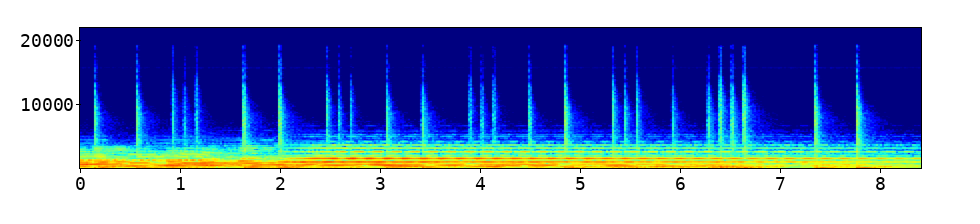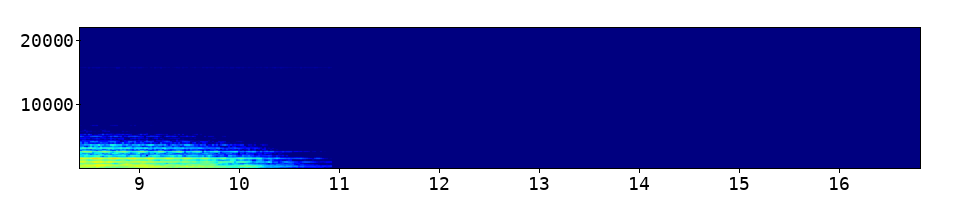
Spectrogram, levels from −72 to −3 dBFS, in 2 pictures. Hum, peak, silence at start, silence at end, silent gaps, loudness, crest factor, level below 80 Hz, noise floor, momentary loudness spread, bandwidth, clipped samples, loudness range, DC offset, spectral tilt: none; -2 dBFS; 0 s; 6.6 s; none; -16 LUFS; 16 dB; -46 dBFS; under -90 dBFS; 14 LU; 19 kHz; under 0.1%; 16 LU; under 0.1%; -5 dB/octave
